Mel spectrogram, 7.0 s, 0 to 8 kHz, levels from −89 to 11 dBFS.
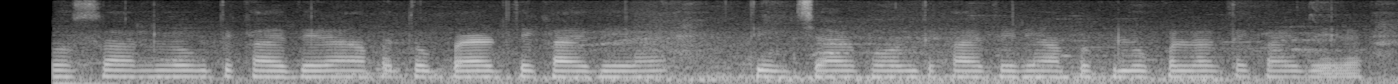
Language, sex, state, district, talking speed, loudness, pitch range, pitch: Hindi, female, Bihar, Kishanganj, 255 wpm, -16 LUFS, 170-180 Hz, 175 Hz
